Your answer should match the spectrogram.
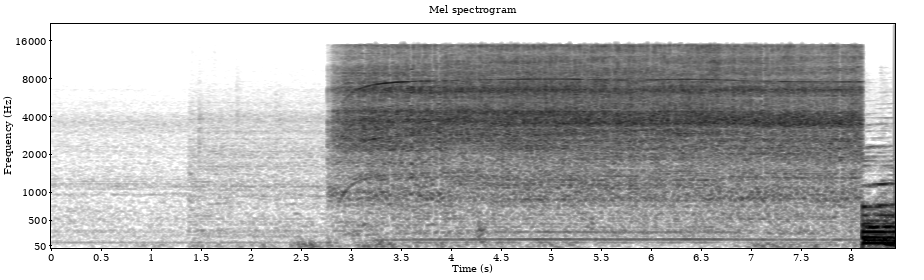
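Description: Near silence, then about three seconds in a corded electric drill starts and runs steadily at full speed, drilling into the top of a wall.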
